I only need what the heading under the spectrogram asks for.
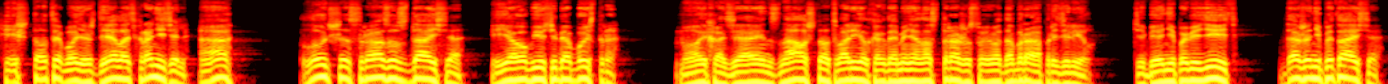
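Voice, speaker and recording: A man voicing a gloating, murderous old ghost in an audiobook, with a croaking, menacing voice. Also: mid-range voice, moderate pace, a little mellow, dry recording, clean studio sound, natural voice. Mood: mocking. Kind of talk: audiobook character voice.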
